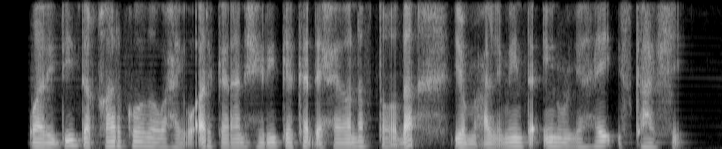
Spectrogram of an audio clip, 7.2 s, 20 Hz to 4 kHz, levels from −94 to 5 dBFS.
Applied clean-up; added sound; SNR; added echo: neural mask model DeepFilterNet 3.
